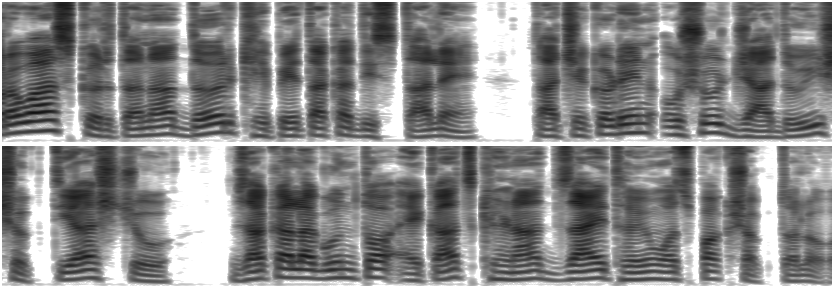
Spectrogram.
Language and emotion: Goan Konkani, neutral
